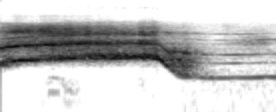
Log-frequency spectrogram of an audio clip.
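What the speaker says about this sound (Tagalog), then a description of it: "Ba't sumisigaw ka?" A child lets out a loud, sustained high-pitched scream that drops abruptly into a lower wail, close and alone.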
